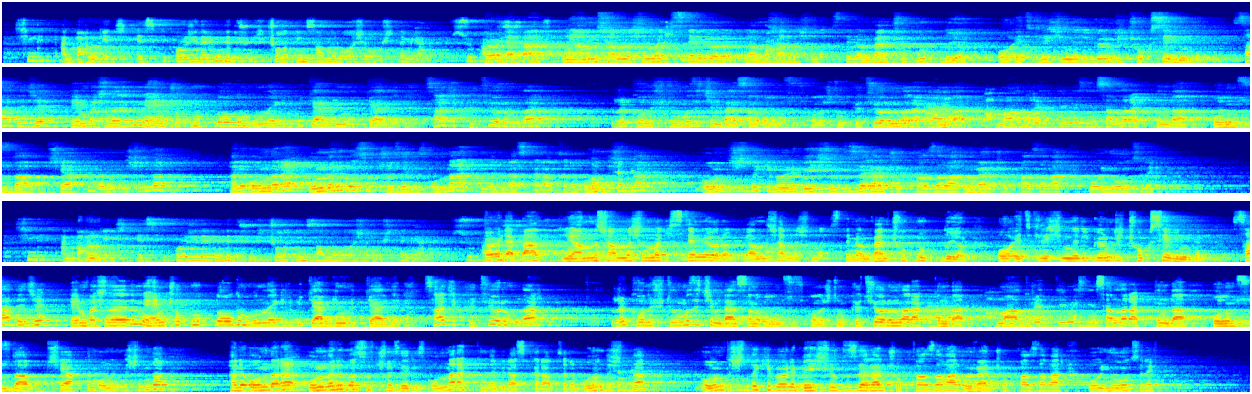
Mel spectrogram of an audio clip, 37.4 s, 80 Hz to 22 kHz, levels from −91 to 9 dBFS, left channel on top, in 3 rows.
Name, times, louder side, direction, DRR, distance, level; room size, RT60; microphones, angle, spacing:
voice 1, 0.1-4.9 5.3-5.4 5.6-5.7 6.0-6.1 6.5-7.0 7.6-7.9 21.7-23.0 30.8-31.3, left 1 dB, 25° left, 3 dB, 0.6 m, -31 dB
voice 2, 4.8-12.0 12.4-17.9 18.3-22.1 22.4-26.7 27.2-31.4 31.9-36.5, right 4 dB, 40° right, 6 dB, 0.3 m, -24 dB
10.5 x 6.7 x 3.3 m, 2.5 s
head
